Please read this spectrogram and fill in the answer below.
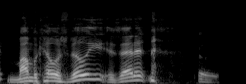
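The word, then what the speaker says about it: Mamukelashvili: So, there was a whole discussion on how to pronounce this name. I'm going to try it because Chris taught me. It's Mamu Kellish Villi. Mamu Kellish Villi.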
